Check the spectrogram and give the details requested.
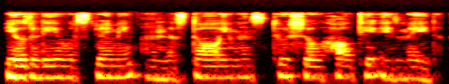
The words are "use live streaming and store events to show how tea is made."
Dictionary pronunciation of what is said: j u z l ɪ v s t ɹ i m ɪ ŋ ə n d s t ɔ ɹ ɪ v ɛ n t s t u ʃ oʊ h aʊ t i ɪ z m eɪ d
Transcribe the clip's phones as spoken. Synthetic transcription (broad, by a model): j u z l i w s t ɹ i m ɪ ŋ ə n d s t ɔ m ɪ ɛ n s t u ʃ oʊ h aʊ t i ɪ z m eɪ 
